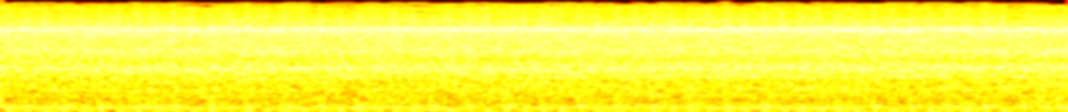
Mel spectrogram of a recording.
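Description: Raw black metal: heavily distorted guitars in a dense, steady wall of sound over rapid drumming.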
